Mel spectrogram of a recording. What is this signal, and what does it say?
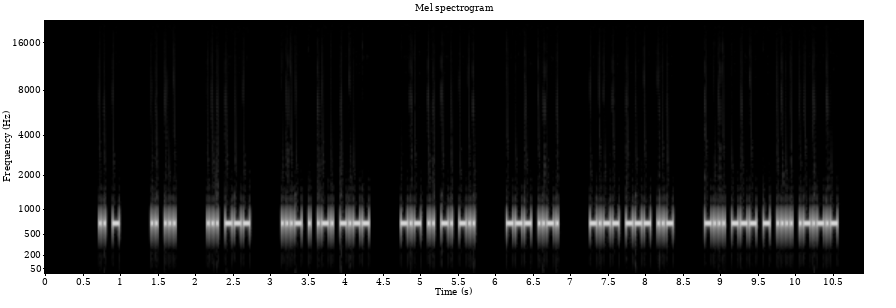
Morse code, heard as a keyed tone, about 40 wpm, 700 Hz. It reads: IT IS SO VERY KIND OF YOU BOTH.
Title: 2x Word-Spacing - Sentences from Top 300 Words - 40wpm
